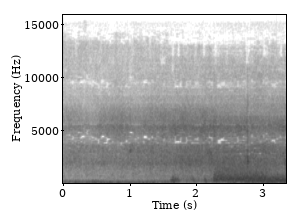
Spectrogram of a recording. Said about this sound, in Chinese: 哎呀，山水下来了。哎，小兰，快往坡上跑，上老山头。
